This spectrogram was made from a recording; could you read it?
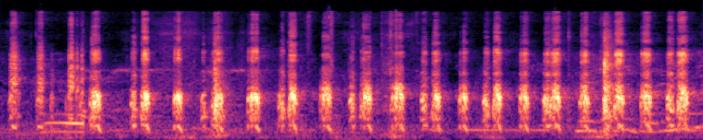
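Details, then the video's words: Fast chattering chuck-chuck notes from a two-year-old hunting chukar partridge of Norak, Tajikistan, tumbling out several per second in an uneven rhythm, with a soft voice underneath. "Кабки шикори"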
